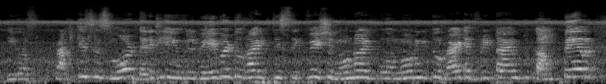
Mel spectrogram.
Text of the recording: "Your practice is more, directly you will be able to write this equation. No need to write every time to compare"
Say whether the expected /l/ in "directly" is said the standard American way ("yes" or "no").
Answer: yes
